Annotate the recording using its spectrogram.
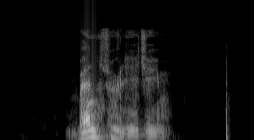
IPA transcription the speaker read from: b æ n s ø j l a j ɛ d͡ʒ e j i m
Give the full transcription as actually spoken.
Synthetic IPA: b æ n s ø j l i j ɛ d͡ʒ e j i m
